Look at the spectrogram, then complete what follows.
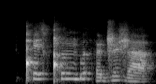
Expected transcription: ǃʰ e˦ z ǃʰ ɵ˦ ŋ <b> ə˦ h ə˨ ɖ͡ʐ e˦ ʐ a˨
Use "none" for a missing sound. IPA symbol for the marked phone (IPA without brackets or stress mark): b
